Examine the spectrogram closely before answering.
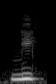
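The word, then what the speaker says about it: nihil: in Latin is that H is actually um pronounced as a k Nik and there's another Latin word m i i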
